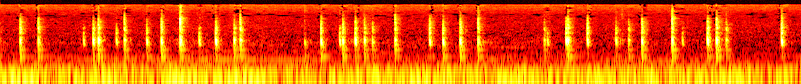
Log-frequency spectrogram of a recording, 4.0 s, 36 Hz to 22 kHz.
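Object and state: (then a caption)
Plastic eyeshadow compact tapped with nails. Long acrylic nails tap the back of a flat, hand-sized Wet n Wild plastic eyeshadow compact that carries a paper label. The result is a rapid, irregular series of sharp, dry clicks centered near 1 kHz, each dying away almost instantly over a low, steady rumble.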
